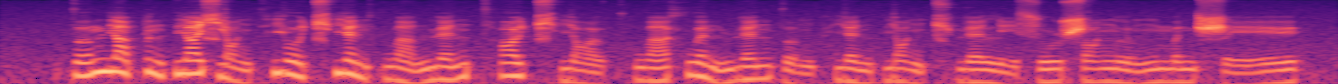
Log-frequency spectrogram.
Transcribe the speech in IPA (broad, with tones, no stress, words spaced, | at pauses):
t̪ɤ˧˥n̪jä˥˧pə˥˩n t̪jä˥ɕjɑ˨˩ŋt̪ʰjo˥˧ʊ̯t͡ɕʰjɛ˥˩n kwä˨˩n̪ɥɛ˧˥nt̪ʰɑ˥ʊ̯ t͡ɕʰjɑ˨˩ʊ̯t̪ʰwä˧˥ xwə˥˩n mɥɛ˥n t̪ɤ˨˩ŋpʰjɛ˥˧npjɑ˥˩ŋt͡ɕʰɥɛ˥ li˨˩su˥ ʂɑ˥ŋlʊ˧˥ŋmə˥n ʂe˧˥ɪ̯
